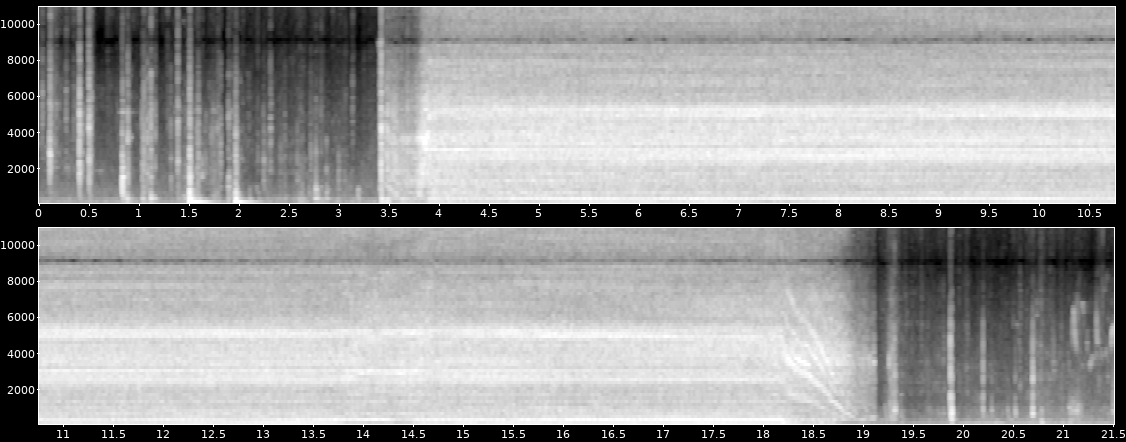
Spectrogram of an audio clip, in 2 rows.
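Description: Power drill driving a 1-1/8-inch hole saw on an extension to bore a hole: a few knocks, then the drill starts about three and a half seconds in, runs steadily at speed for about fifteen seconds, and winds down with falling pitch near the end, followed by more scattered knocks.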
